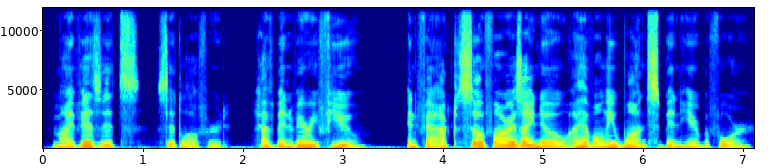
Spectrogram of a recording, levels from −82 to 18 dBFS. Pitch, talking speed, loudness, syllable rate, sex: 200 Hz, 175 wpm, -17 LUFS, 4.7 syllables/s, female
